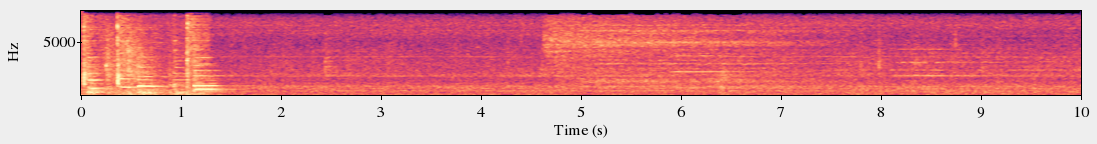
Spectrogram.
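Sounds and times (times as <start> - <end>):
electric trains humming: 0.0 - 10.0.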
